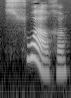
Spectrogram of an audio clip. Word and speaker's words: soir: est-ce avec aux ir aux ir se prononce ouah ouah donc s es war soir très bien donc la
